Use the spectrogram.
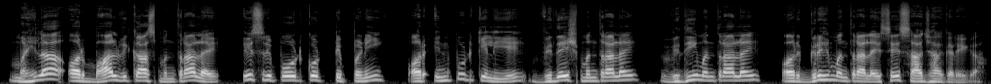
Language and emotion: Hindi, neutral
